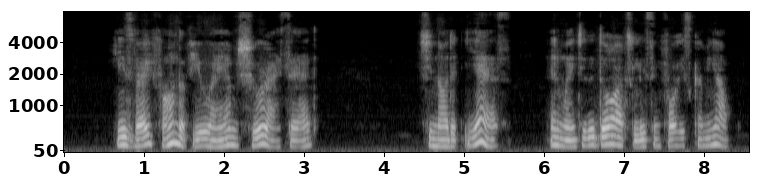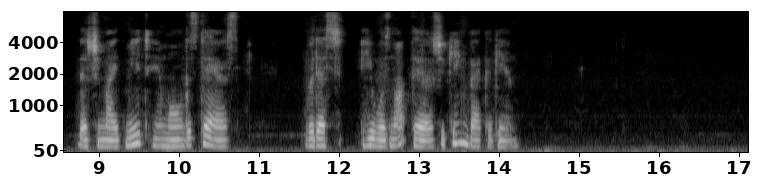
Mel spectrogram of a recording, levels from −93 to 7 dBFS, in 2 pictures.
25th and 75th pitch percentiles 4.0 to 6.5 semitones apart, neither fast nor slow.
No: average, 3.2 semitones; average, 150 wpm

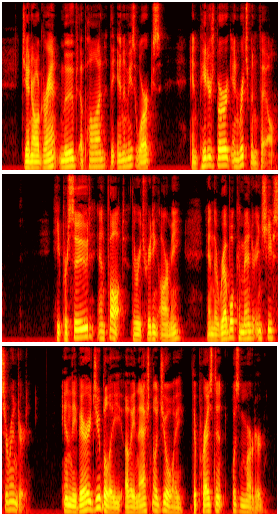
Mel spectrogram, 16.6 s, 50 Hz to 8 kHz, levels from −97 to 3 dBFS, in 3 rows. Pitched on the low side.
Yes: low, 110 Hz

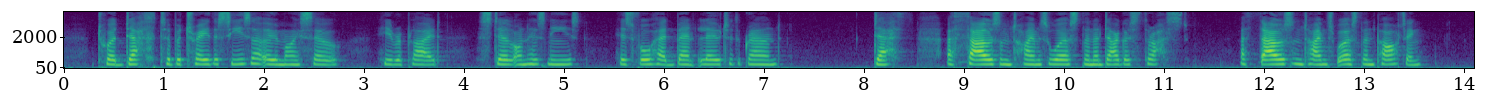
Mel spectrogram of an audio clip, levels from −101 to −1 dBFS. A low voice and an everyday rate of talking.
No: high, 240 Hz; average, 155 wpm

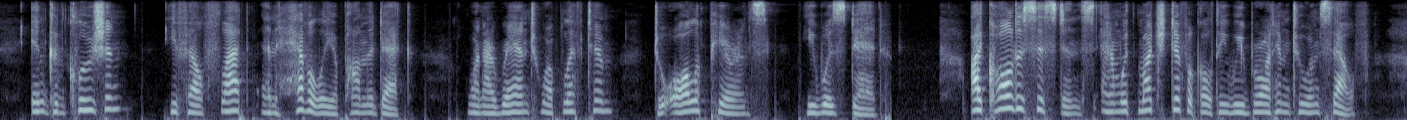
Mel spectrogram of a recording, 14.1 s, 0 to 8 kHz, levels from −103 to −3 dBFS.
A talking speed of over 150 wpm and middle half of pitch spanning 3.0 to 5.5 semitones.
No: average, 145 wpm; average, 4.1 semitones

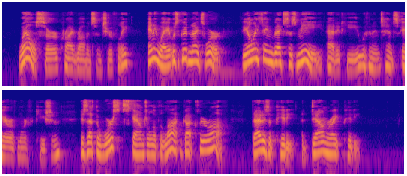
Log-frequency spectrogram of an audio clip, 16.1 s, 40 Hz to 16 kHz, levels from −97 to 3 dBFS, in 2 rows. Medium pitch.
Yes: medium, 175 Hz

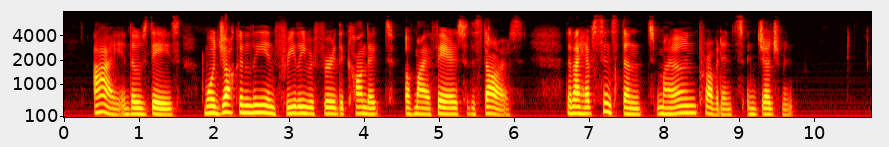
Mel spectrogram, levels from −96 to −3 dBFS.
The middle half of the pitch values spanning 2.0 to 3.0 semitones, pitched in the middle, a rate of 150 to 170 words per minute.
Yes: narrow, 2.4 semitones; medium, 175 Hz; average, 155 wpm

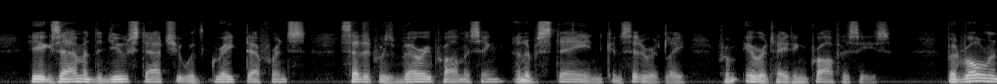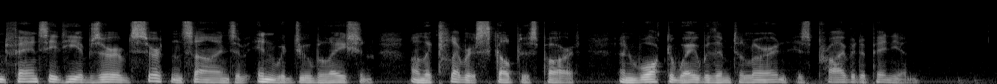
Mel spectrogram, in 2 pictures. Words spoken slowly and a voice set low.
Yes: slow, 130 wpm; low, 105 Hz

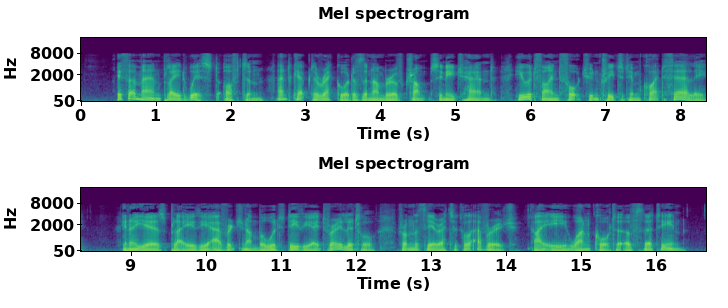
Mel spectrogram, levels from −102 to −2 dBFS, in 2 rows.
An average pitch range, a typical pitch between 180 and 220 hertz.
No: average, 4.0 semitones; very low, 80 Hz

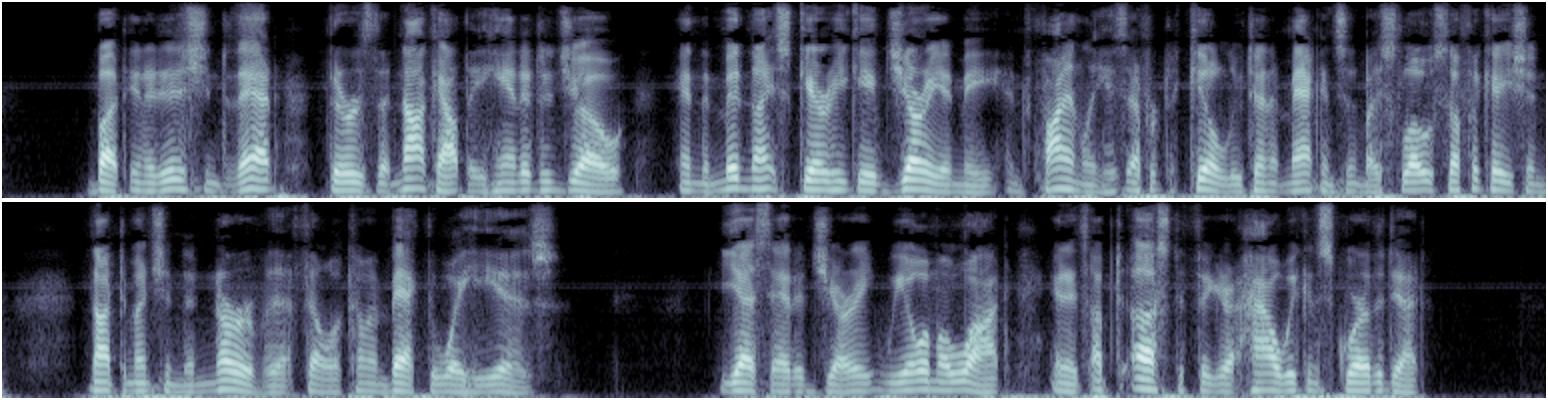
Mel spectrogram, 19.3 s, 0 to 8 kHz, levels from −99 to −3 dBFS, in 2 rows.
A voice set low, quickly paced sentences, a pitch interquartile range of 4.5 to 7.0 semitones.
No: low, 120 Hz; fast, 225 wpm; average, 3.3 semitones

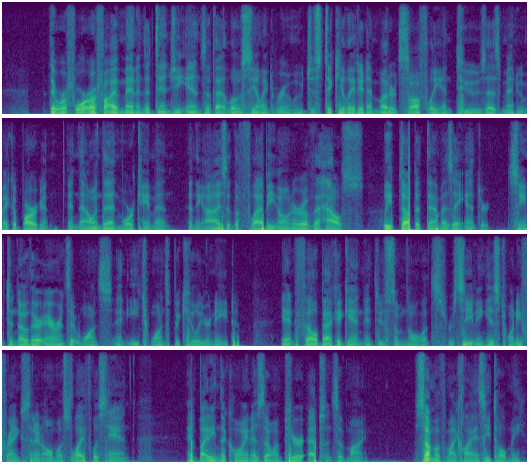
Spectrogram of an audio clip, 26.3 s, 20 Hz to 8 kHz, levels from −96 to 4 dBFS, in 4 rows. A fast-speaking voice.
Yes: fast, 220 wpm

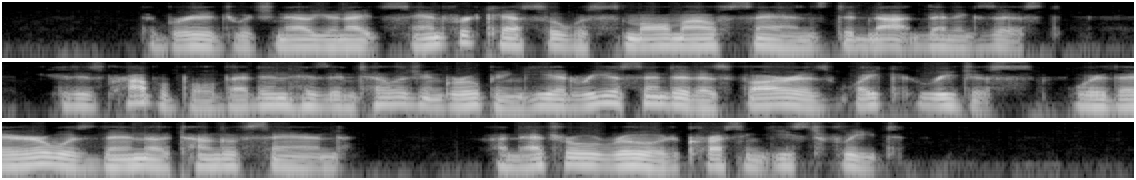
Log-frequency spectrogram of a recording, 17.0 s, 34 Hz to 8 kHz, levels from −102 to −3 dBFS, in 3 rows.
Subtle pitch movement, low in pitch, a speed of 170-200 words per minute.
No: narrow, 2.3 semitones; low, 110 Hz; average, 155 wpm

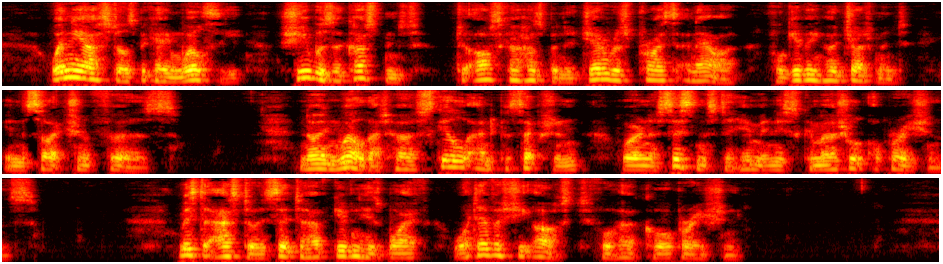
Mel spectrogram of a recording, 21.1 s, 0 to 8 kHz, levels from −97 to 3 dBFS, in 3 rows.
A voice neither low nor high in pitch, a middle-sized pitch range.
No: medium, 145 Hz; wide, 7.1 semitones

